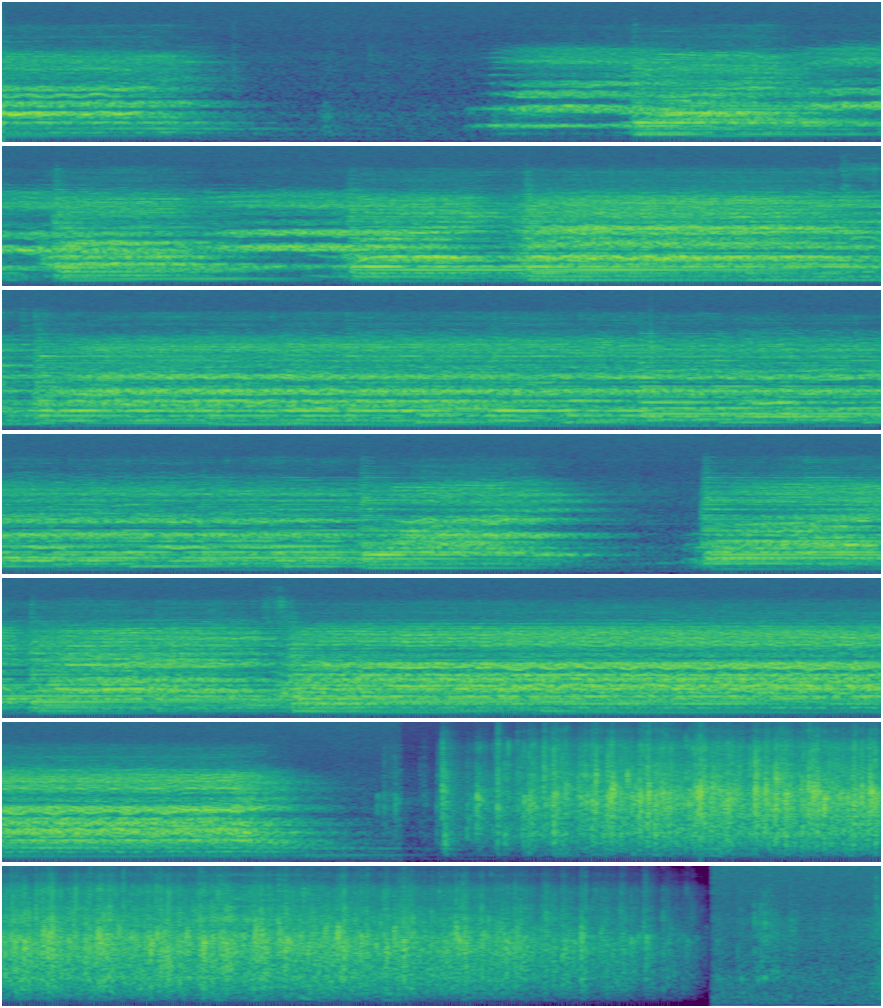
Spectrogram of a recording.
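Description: Mixed choir singing in chords, with two short pauses, the song ending about three quarters of the way through. Audience applause follows until near the end.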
